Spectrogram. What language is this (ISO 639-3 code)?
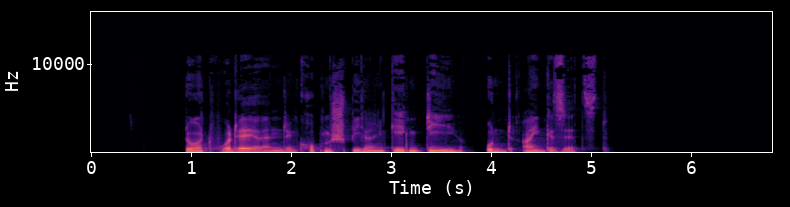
deu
